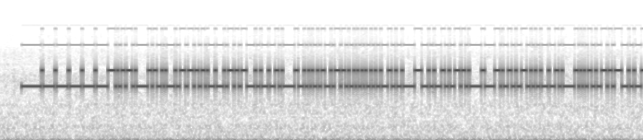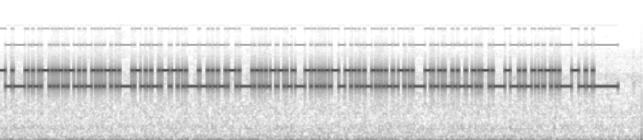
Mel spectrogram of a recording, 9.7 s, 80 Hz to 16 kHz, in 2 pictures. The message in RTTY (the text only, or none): LXA GK M7CFC JF0O0 VHPN7RP O9PESZ4 Z3 K3DAHV SO 41 HG73M8 OQ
